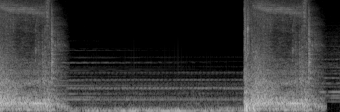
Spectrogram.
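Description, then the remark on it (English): A loud mechanical whoosh of a lift door sliding, then a steady low electronic hum for a few seconds, and a second sliding whoosh that cuts off abruptly. No one speaks. “Even before the lift door opens, you can hear Skitter.”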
